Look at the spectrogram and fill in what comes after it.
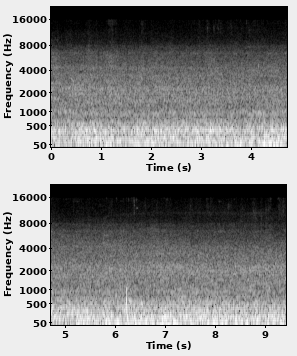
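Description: Sydney Trains electric train running slowly along an elevated steel viaduct overhead, a steady rumble of wheels and motors on the steel structure.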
